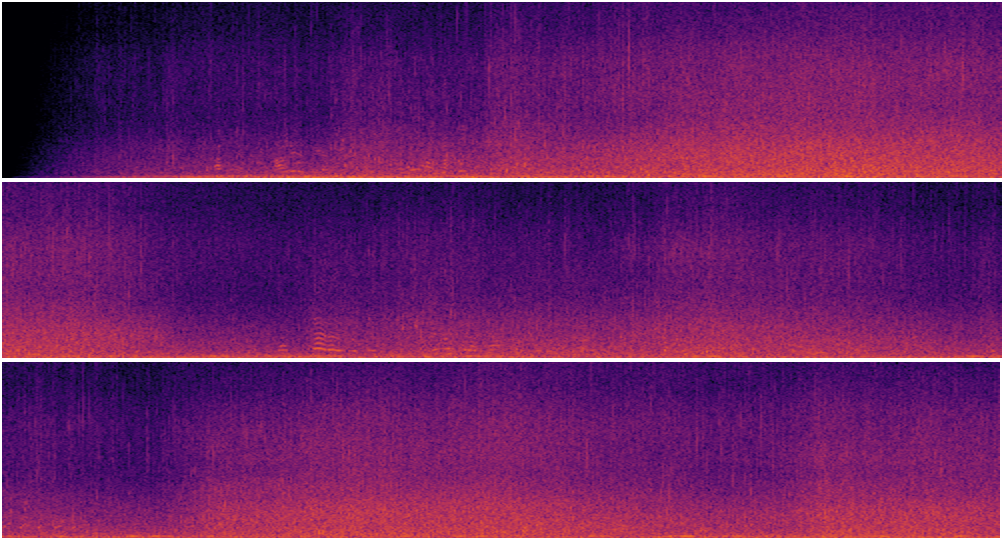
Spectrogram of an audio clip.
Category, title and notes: Soundscapes > Nature
Playa Mauá Montevideo
People, waves and seagulls at the Maua beach of Montevideo, Uruguay.
ambient, america, beach, field-recording, montevideo, water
